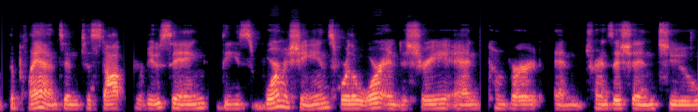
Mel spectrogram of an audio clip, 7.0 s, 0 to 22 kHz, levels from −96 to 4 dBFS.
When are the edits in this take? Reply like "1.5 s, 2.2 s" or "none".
none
